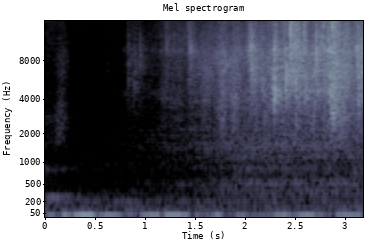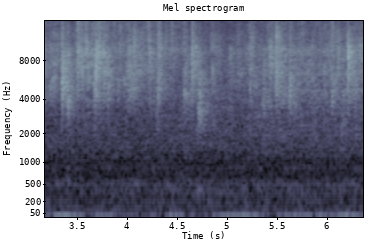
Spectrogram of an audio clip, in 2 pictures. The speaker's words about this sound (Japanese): それではまずは髪をお湯で流しますね。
